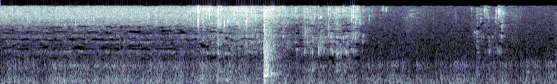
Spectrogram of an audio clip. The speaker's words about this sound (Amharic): ይሄን ለዚህ የሚሆን ውሃ ጨምራለሁ። ግማሽ ሊትር ይሆናል።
